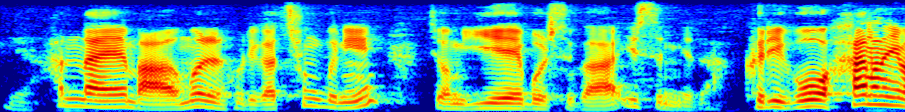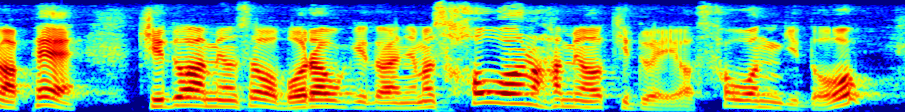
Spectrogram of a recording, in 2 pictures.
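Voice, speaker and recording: A male pastor preaching a sermon in a conversational way, asking the congregation questions and reading scripture slowly. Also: a little high, very animated, creaky, fairly bright tone, lo-fi sound. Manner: reads scripture slowly and deliberately.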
